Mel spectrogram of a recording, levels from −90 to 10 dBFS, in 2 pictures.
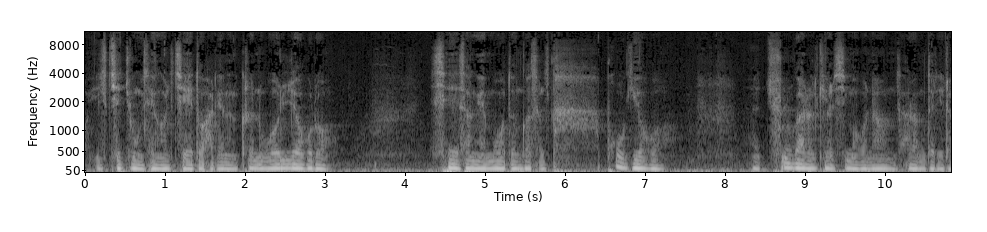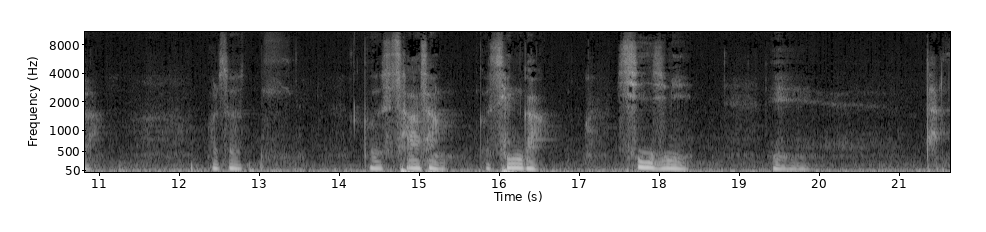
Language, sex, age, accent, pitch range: Korean, male, 60-79, native, 80-95 Hz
